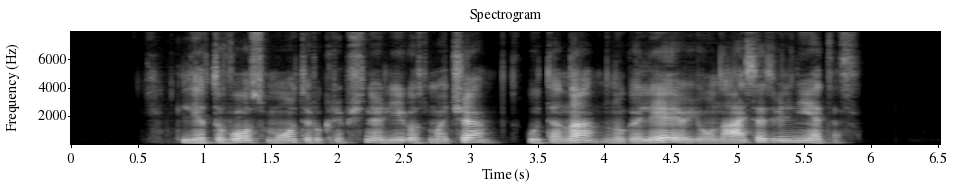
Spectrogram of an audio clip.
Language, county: Lithuanian, Vilnius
